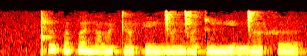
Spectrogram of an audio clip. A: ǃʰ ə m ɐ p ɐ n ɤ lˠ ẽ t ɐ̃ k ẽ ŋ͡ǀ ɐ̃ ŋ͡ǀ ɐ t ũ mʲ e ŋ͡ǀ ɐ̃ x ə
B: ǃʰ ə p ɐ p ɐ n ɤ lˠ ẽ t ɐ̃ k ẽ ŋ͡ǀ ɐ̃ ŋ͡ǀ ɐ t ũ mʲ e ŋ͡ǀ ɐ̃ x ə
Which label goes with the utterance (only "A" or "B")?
B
